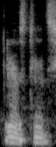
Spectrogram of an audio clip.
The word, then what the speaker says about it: Eratosthenes: I can't pronounce the name. Eratosthenes? Eratosthenes, yeah.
